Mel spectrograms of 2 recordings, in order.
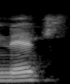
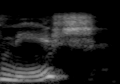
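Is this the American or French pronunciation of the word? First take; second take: American; French. First: It is said with an American pronunciation. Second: It is said with a French pronunciation. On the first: The speaker calls it wrong. "Americans say niche, that is incorrect" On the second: The speaker calls it right. "It's a French word, it's pronounced niche"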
